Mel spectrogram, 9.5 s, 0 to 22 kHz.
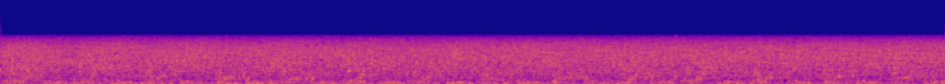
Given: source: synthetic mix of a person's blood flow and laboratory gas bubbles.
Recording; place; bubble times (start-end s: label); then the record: Doppler ultrasound of blood flow; precordium
0.11-0.34 s: bubbles
1.38-1.42 s: bubbles
6.72-6.90 s: bubbles
7.54-7.78 s: bubbles
9.07-9.11 s: bubbles
9.30-9.39 s: bubbles
From the record:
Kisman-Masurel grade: 121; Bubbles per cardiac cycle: 1 to 2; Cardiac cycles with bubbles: 10 to 50%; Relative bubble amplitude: barely perceptible (0.100 to 0.250); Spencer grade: 2 (many but less than half of the cardiac periods contain bubble signals, singularly or in groups); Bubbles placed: anywhere in the cardiac cycle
